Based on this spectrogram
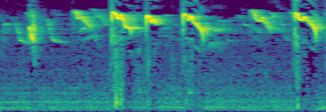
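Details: Young oriental white-eye in full song, rough ngeriwik style, aimed at prompting another bird to sing. Shrill, falling chirps come in quick uneven bursts, about three per second at peaks.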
